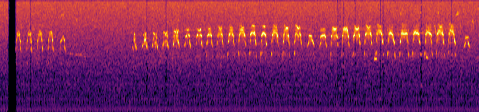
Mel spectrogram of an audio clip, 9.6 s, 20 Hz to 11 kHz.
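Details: Osprey at the Audubon Boathouse nest with a mackerel, 14 July 2021: after a brief silence, a long run of sharp, high chirped whistles, about two per second, rising in intensity toward the end, with steady low background hum.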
